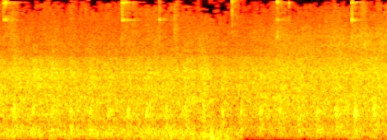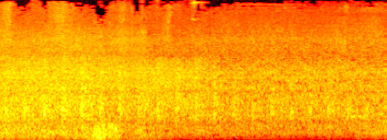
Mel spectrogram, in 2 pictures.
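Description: A freight train of tank wagons rolling away over the rails, its wheels clicking, the sound fading over the last few seconds. Two low thumps come about two and five seconds in.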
